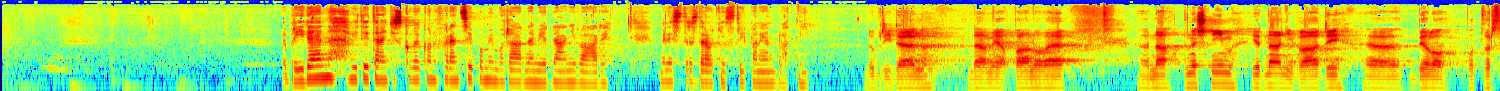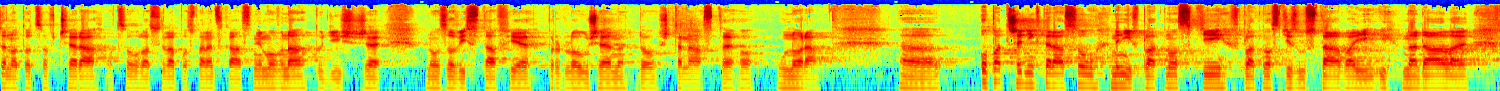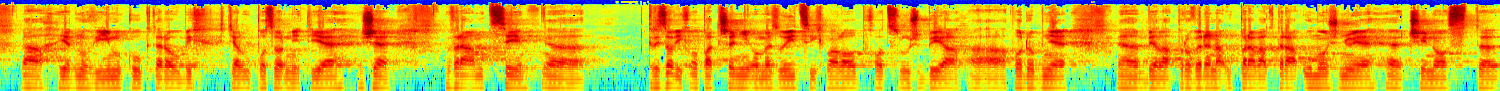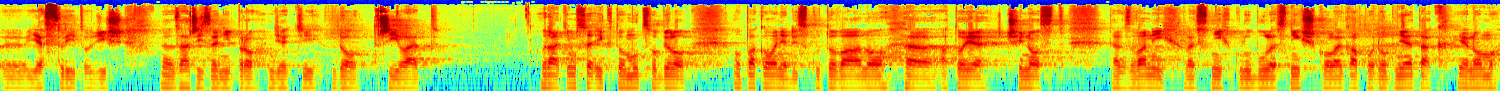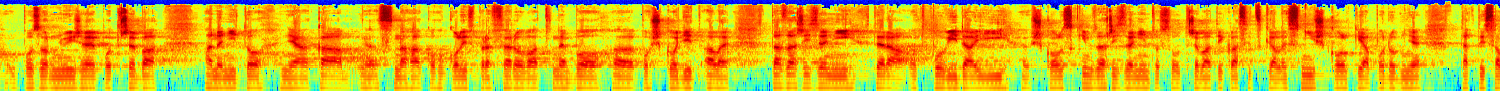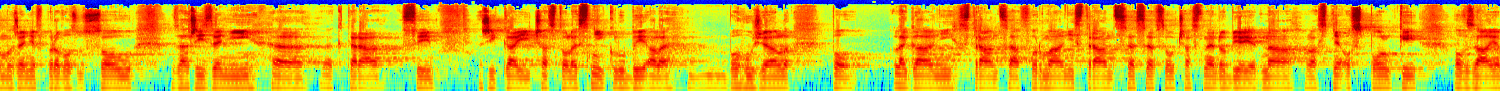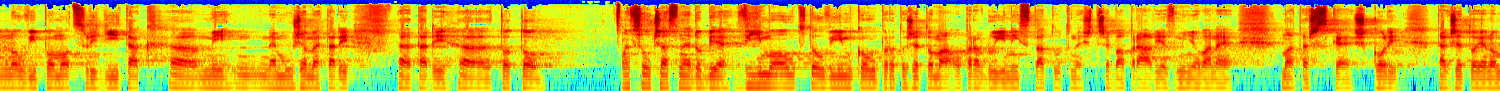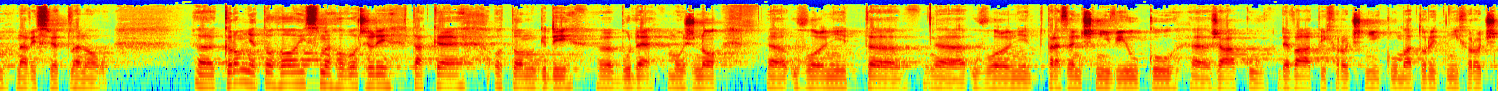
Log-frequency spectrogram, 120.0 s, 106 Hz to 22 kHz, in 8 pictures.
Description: Tisková konference po mimořádném jednání vlády 22. ledna 2021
